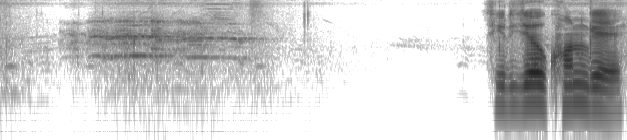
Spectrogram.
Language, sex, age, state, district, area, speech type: Santali, male, 18-30, West Bengal, Purulia, rural, spontaneous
